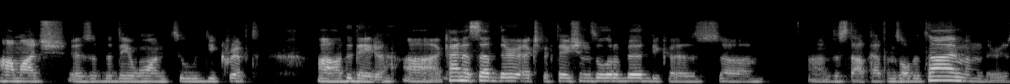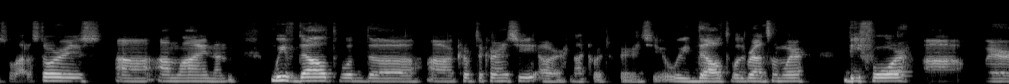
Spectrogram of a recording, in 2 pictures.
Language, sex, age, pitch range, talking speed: English, male, 30-49, 135-160 Hz, 160 wpm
